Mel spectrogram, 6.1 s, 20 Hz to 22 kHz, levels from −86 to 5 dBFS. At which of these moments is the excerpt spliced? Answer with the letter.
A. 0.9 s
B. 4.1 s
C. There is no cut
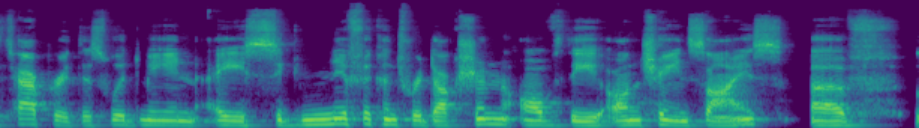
A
